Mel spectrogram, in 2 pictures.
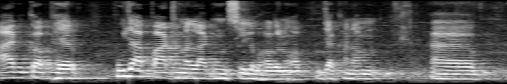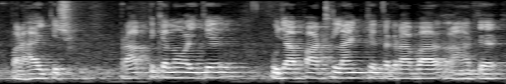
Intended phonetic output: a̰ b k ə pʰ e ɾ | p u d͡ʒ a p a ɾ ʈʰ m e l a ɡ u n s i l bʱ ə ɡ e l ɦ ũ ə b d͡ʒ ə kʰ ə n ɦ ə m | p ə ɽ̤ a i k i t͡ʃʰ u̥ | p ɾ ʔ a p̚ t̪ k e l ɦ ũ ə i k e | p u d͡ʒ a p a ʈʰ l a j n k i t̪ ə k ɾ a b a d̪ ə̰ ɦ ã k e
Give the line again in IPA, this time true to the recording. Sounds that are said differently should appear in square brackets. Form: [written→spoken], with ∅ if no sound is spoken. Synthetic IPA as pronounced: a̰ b k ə pʰ e ɾ | p u d͡ʒ a p a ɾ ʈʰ m e l a ɡ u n s i l bʱ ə ɡ e l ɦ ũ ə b d͡ʒ ə kʰ ə n ɦ ə m | p ə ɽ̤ a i k i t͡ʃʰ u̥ | p ɾ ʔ a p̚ t̪ k e l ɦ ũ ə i k e | p u d͡ʒ a p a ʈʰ l a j n k [i→e] t̪ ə k ɾ a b a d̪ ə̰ ɦ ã k e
